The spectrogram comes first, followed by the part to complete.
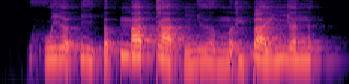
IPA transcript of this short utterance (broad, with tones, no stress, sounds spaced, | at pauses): h w i˨˦ ə̯ ʔ i̤˨˩ ʔ ə˦˥ p̚ m a˦˥ t̚ ɣ a˨˩ k̚ ɲ ɨ̤˨˩ ə̯ m ə̰˧˥ j ɓ a˨˦ j ɲ ə˧ n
